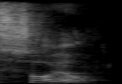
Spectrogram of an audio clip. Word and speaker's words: soil: What is soil? Soil. Se pronuncia soil. Soil.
